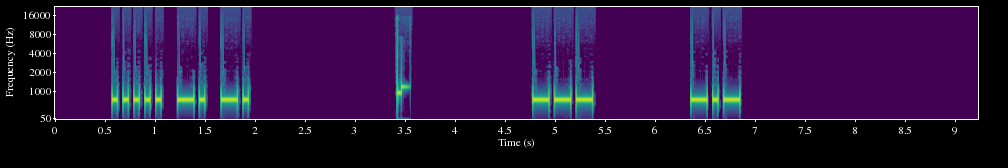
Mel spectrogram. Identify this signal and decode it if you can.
Morse code, heard as a keyed tone, about 22 wpm, spaced as for 14 wpm, 700 Hz. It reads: 5NN OK
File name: Top 90 QSO Elements - 6x Character Spacing - 22wpm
